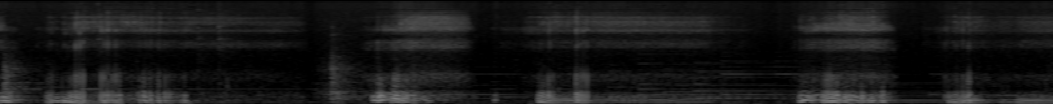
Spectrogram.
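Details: A sleeping puppy dog gives rough, rattling snores on each in-breath, about four in eight seconds, over soft background music: snoring.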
